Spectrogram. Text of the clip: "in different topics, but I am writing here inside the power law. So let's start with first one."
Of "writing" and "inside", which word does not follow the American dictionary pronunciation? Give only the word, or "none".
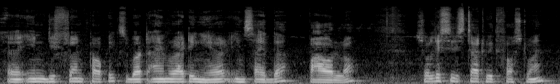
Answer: none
